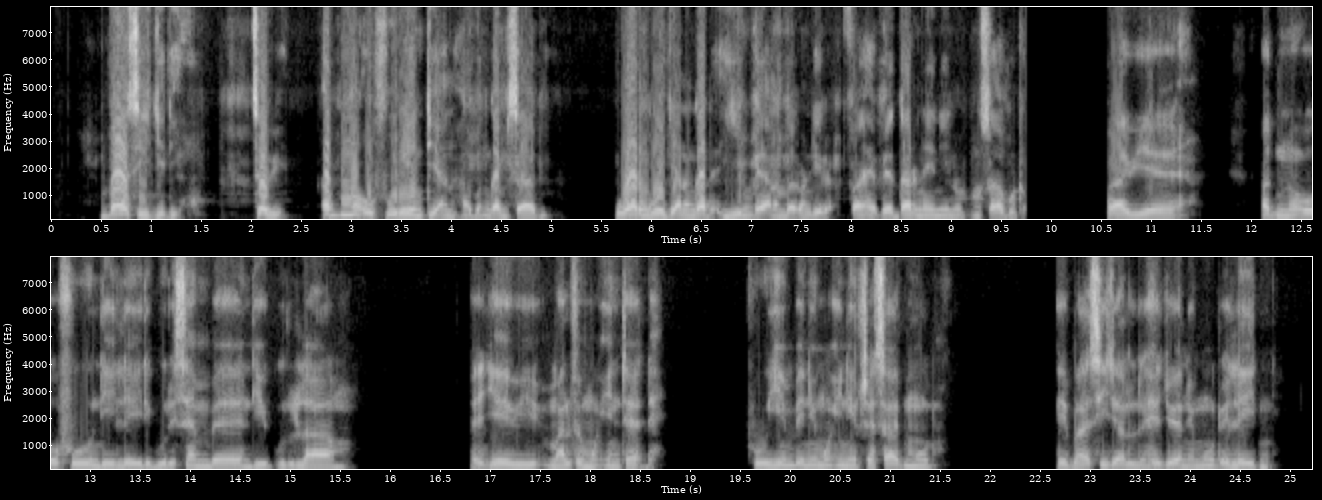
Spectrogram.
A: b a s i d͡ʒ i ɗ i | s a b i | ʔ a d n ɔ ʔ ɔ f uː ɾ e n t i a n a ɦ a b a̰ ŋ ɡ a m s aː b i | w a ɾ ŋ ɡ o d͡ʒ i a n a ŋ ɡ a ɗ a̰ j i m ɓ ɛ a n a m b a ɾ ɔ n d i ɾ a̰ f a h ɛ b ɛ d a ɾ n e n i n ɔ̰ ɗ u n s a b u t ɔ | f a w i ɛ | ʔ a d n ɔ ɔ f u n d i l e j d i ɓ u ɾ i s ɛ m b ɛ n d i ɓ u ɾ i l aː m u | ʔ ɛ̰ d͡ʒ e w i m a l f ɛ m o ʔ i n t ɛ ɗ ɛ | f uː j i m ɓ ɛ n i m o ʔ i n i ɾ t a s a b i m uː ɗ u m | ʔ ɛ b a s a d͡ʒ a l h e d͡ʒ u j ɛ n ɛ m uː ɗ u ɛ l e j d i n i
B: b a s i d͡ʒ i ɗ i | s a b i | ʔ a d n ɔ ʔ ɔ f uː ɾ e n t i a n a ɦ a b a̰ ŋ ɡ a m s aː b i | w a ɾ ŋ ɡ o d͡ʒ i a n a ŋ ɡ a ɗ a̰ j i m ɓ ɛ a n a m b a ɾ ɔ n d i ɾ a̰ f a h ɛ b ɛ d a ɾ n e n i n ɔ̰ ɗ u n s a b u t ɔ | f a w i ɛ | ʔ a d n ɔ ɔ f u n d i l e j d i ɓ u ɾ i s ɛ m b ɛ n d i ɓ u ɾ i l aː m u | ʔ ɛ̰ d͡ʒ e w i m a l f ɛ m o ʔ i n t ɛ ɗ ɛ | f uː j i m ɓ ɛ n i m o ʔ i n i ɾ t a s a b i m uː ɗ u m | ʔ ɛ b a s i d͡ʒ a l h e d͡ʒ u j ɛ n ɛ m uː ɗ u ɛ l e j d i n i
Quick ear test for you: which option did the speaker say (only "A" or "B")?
B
